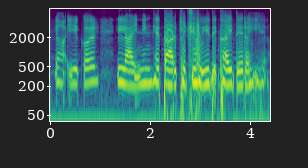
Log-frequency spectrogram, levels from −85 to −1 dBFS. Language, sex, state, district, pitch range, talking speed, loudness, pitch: Hindi, female, Maharashtra, Pune, 215-240 Hz, 135 wpm, -13 LUFS, 225 Hz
